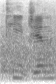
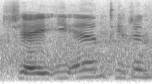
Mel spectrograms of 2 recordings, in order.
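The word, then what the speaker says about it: Tietjen: Tejan Concrete. Tejan, spell it for us. T-I-E-T-J-E-N, Tejan.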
